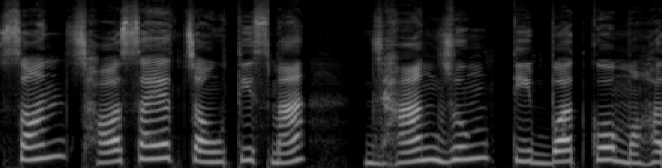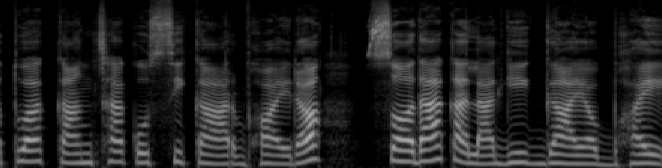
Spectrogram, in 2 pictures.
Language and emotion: Nepali, neutral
